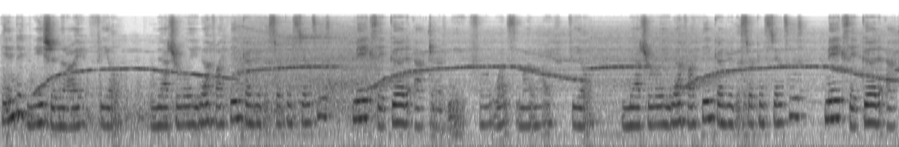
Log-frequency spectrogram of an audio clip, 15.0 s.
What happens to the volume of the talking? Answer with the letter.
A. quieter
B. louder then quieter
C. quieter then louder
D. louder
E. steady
E.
